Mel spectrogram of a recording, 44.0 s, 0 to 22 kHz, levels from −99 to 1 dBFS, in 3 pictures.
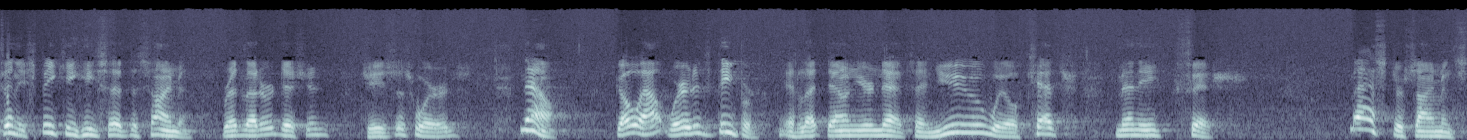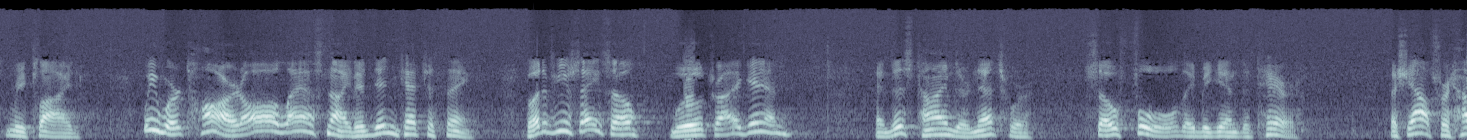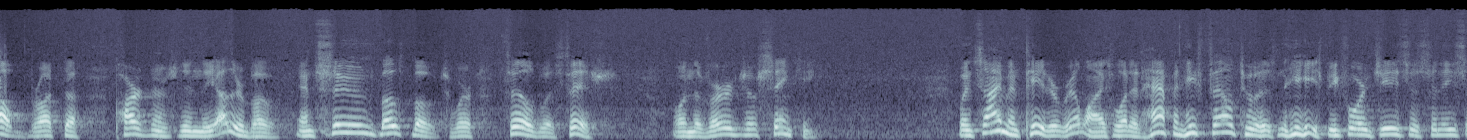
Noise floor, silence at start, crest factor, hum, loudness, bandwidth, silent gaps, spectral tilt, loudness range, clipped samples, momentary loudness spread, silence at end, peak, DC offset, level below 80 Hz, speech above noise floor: -43 dBFS; 0 s; 16 dB; none; -17 LUFS; 17 kHz; none; -7.5 dB/octave; 4 LU; under 0.1%; 9 LU; 0 s; 0 dBFS; under 0.1%; -52 dBFS; 27 dB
